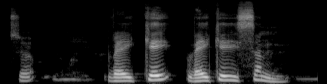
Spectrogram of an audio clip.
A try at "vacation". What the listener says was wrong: You're saying shun, you're going up. Shun should finish low. Cation. Cation.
